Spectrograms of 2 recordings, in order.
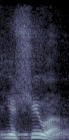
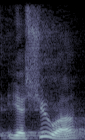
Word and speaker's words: Yeshua: So on the left-hand column, you'll see in Hebrew, the word is Yeshua. The phonics is in the middle, so you know how to pronounce it.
